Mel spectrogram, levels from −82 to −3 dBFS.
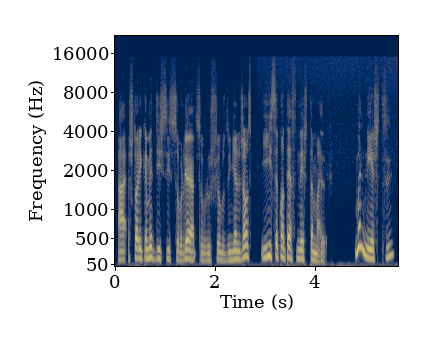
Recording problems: hiss; faint; from 3 s on; 30 dB below the speech

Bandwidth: 15 kHz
